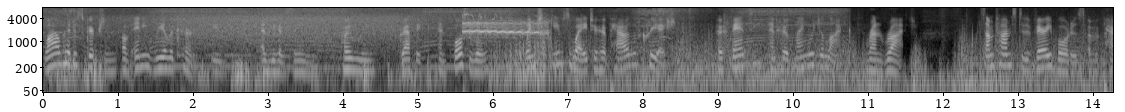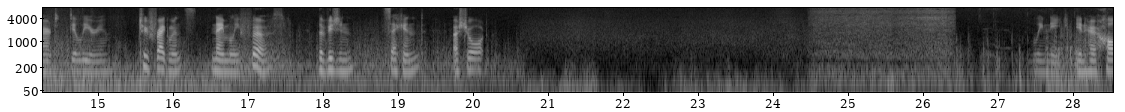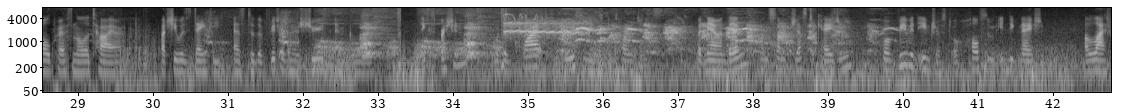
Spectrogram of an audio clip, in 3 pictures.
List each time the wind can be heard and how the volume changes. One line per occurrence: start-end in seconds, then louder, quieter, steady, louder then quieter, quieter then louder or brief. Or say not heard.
0.0-42.7 quieter then louder.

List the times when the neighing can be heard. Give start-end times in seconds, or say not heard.
5.6-6.8, 34.6-36.0.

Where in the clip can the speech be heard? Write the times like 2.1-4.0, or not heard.
0.0-11.5, 12.5-20.1, 27.4-42.7.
